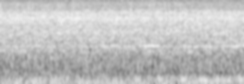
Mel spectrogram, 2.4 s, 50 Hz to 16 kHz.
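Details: 1991 Pontiac Firebird Trans Am after water pump and defective battery replacement: steady, even low idle rumble with no knocks, misses or whine; healthy idle, battery holding charge.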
